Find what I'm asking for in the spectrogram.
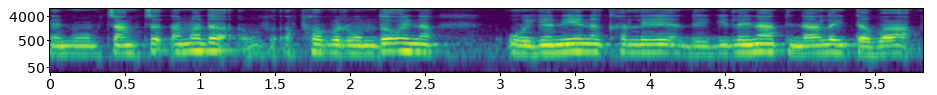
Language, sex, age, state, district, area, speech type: Manipuri, female, 30-45, Manipur, Imphal West, urban, spontaneous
